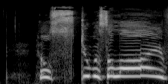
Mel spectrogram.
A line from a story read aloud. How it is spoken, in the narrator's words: wailed the second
